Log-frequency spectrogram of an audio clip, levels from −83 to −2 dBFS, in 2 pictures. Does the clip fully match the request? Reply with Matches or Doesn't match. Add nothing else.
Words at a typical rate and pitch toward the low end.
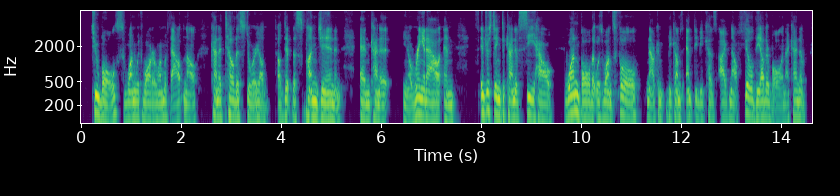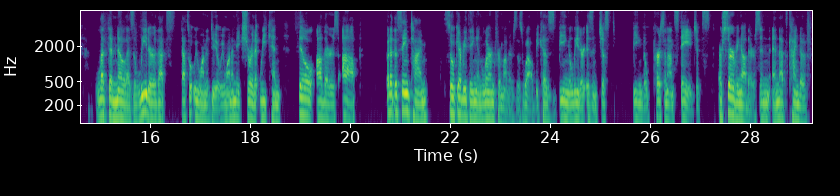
Doesn't match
